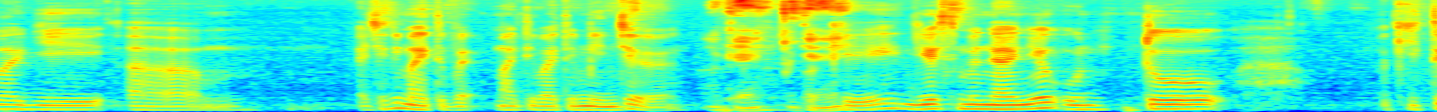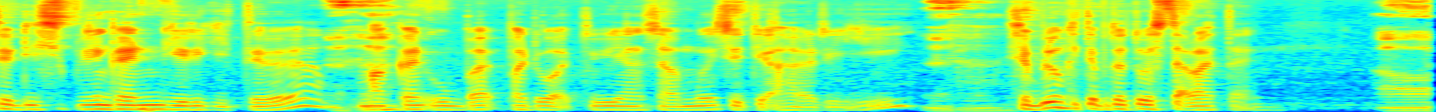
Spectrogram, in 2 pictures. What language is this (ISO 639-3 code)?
msa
